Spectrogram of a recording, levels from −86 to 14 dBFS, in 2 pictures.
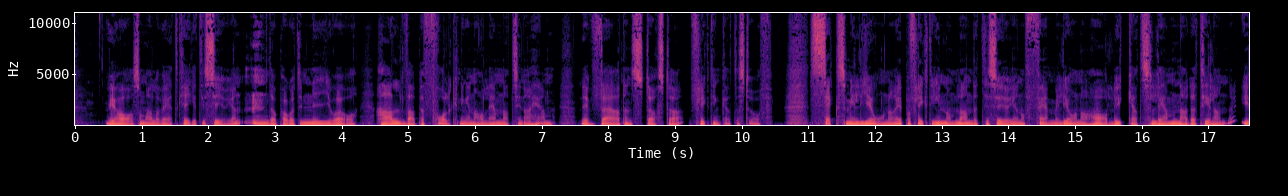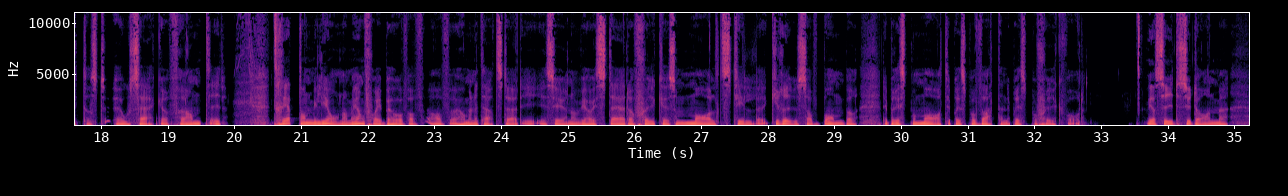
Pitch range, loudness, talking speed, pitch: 120-140 Hz, -25 LUFS, 150 wpm, 130 Hz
